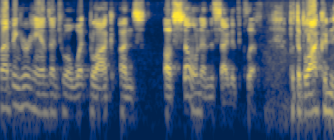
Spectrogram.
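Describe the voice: Against a quiet background, someone gives a plain reading aloud.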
